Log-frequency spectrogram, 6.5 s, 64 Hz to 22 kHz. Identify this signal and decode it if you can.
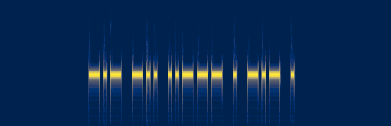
Morse code, heard as a keyed tone, about 21 wpm, 700 Hz. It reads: KD2EKE
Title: Speed Racing - USA 2x3 Call Signs 17wpm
